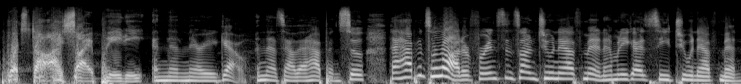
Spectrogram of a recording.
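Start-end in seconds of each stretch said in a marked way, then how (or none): 0.0-1.5 put-on very low, croaky, froggy little-boy voice. Voice actor showing how he redid a little boy's line, froggy Petey voice. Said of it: "Which isn't froggy enough. So they bring me in and I redo his voice".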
